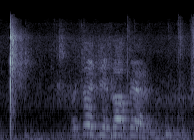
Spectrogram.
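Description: One sharp crack just after the start, then a person speaking.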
